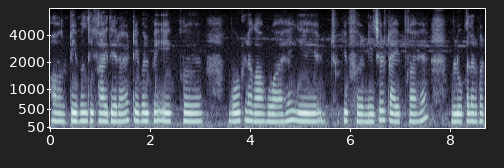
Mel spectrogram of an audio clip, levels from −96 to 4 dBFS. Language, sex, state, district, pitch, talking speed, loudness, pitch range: Hindi, female, Bihar, Vaishali, 200 Hz, 160 wpm, -15 LUFS, 195-210 Hz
